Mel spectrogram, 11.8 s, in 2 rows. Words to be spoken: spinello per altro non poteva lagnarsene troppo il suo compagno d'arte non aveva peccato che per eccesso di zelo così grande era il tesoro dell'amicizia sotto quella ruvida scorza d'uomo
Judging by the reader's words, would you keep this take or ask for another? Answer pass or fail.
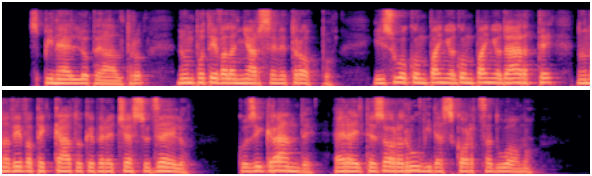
fail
